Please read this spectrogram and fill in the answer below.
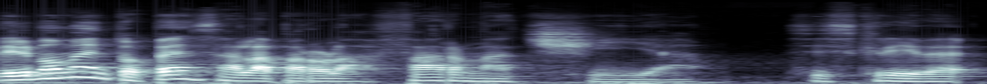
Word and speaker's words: farmacia: sentito che io ho pronunciato anche la i farmacia pronuncio la i perché su questa i si trova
